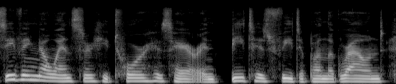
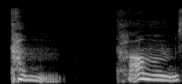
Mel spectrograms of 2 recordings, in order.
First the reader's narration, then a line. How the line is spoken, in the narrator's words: said he, in a whimpering, miserable way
